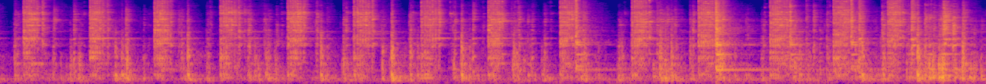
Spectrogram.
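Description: Ratchet working loose the last downpipe bolt on a big-turbo Toyota Supra, a fast run of close, loud clicking bursts repeating in steady rhythm with a few brief metallic tones between strokes.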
